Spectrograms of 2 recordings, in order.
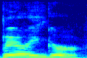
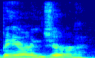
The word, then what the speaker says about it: Behringer: Behringer, really, it's actually pronounced Behringer. I don't know how we somehow miraculously changed the G to a J sound to call it Behringer.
